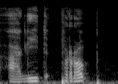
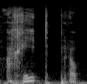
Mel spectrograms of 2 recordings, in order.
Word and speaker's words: agitprop: Y de agi y prop viene la palabra agitprop, que es como habría que decirla, pronunciando en ruso, pero aquí decimos agitprop, con J, casi.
